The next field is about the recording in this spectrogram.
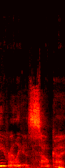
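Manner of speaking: crying, tearful, weeping through the words. Speaker sharing what has carried them through this time, crying. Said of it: "I know I'm crying right now".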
